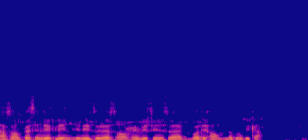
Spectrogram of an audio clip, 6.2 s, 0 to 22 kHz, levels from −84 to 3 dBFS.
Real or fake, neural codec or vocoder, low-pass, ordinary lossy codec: fake; codec, 16 kHz, 4.8 kbps, FACodec; none; none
